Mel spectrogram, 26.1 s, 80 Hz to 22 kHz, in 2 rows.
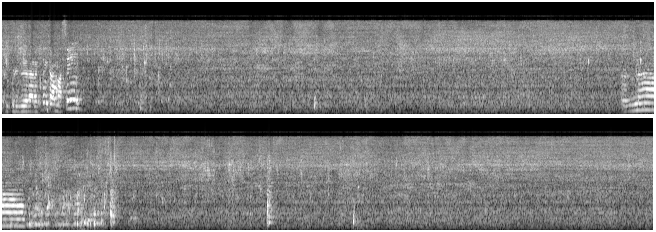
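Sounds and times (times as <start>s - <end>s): tap running into sink: 13.4s - 16.3s, 17.6s - 18.6s, 19.9s - 20.3s.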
